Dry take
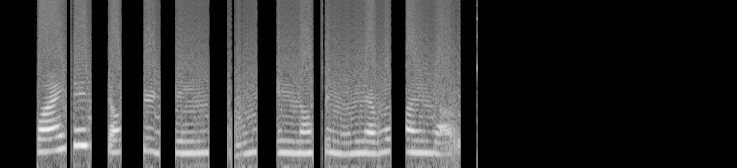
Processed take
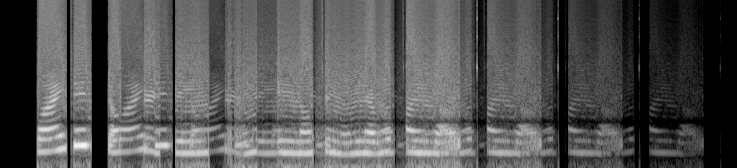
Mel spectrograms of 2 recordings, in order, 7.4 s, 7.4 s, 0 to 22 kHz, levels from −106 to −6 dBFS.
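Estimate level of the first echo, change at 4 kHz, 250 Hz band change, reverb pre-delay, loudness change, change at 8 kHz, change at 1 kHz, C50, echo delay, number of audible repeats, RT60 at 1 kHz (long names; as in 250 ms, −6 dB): −10.5 dB, +0.5 dB, −4.0 dB, no reverb audible, −2.5 dB, +1.5 dB, −6.0 dB, no reverb audible, 811 ms, 2, no reverb audible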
